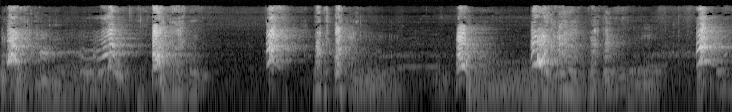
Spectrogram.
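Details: Scottish Terrier puppies playing roughly together. Sharp, rasping barks and yaps come about every second, with short gaps. Low growly undertones run between some of the barks.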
